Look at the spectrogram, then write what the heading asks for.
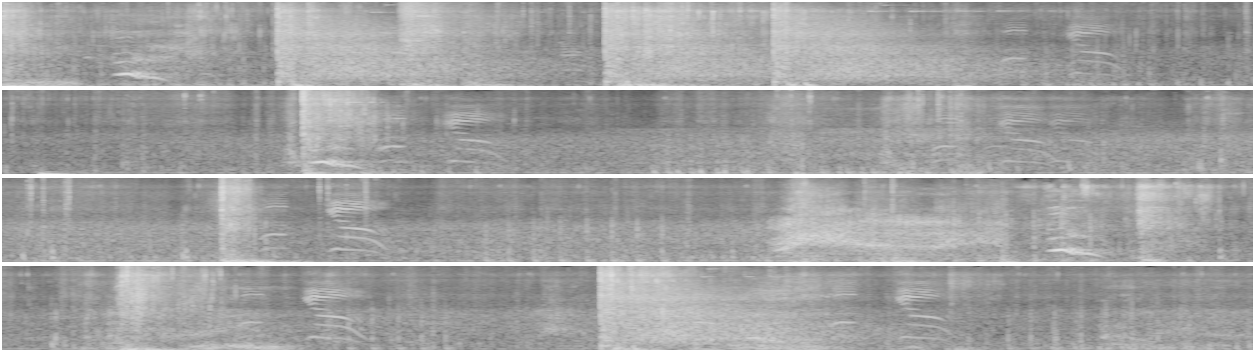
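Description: Rapid gunfire bursts from a zombies video game crack out in sharp, repeated volleys across the stretch, mixed with game noise and a person talking over it.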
